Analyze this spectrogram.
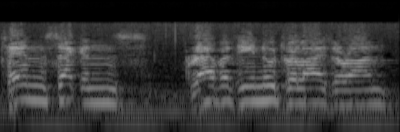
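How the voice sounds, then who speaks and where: A man playing an impassive, clipped space traffic controller in a 1950s radio drama, measured and procedural. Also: sits high, fairly even intonation, a bit bright, soft background music. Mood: impassive, official. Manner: slow, measured, procedural calling. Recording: muffled old radio recording, faint noise.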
